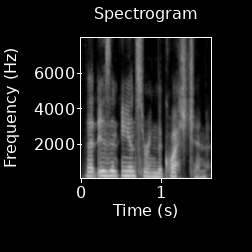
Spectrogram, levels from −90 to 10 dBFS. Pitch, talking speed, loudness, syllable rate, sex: 215 Hz, 185 wpm, -15 LUFS, 5.2 syllables/s, female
